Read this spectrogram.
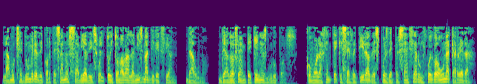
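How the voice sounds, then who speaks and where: Male narrator, deep and husky, steady storybook reading, dull lo-fi dry recording. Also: a little fast, hardly any pauses, no room sound. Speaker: audiobook narrator.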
